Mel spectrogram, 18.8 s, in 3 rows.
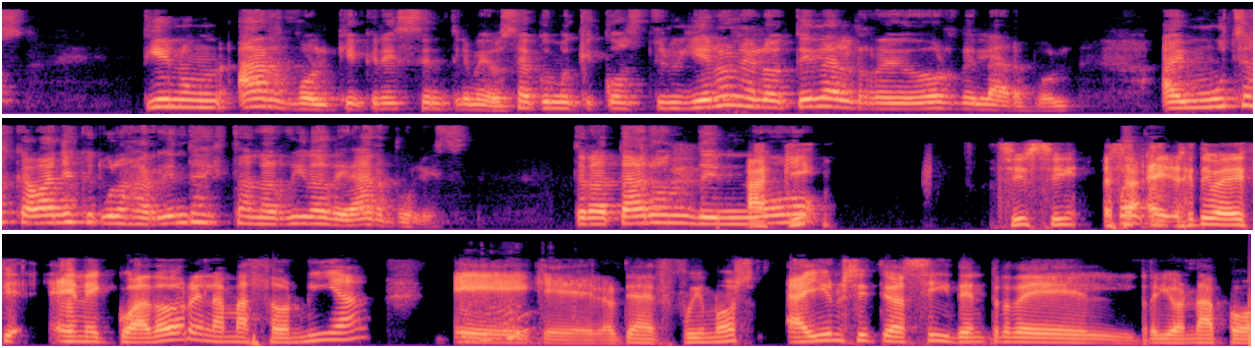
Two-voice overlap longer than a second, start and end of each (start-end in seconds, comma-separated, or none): none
